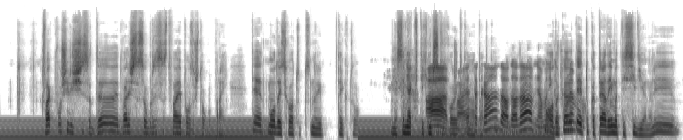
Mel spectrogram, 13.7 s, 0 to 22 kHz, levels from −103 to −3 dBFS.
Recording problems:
electrical hum; faint; until 5.5 s and from 7 to 11 s; 60 Hz, 20 dB below the speech

